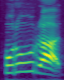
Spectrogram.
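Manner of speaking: ordinary delivery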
